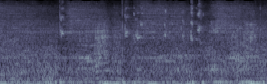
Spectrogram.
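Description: Court sound of a live basketball game: a ball being dribbled on the hardwood floor, a series of low thuds, over a steady arena background.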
